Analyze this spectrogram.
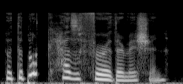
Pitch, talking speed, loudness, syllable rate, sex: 225 Hz, 230 wpm, -17 LUFS, 6.4 syllables/s, female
